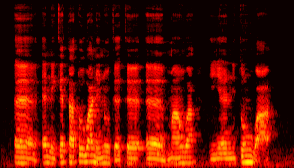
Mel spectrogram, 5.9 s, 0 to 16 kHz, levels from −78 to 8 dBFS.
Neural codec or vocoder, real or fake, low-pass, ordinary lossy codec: none; real; 14.4 kHz; none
